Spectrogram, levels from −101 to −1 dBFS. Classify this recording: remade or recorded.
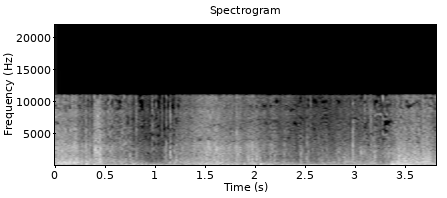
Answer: remade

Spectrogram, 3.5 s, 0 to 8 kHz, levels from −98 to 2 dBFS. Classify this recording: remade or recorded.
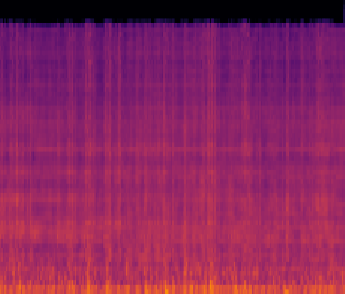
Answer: remade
